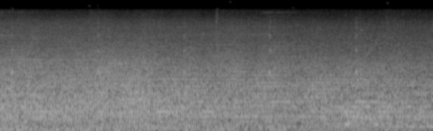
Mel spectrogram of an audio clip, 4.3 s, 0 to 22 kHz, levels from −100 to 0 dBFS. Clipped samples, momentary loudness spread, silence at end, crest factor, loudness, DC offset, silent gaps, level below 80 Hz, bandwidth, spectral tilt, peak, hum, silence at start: under 0.1%; 3 LU; 0 s; 14 dB; -31 LUFS; under 0.1%; none; -46 dBFS; 16 kHz; -4 dB/octave; -18 dBFS; none; 0 s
